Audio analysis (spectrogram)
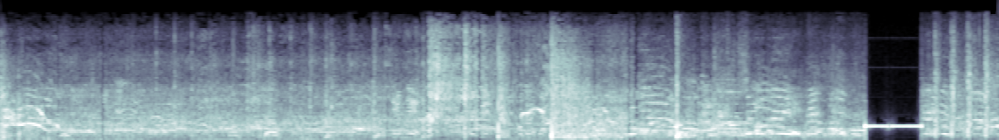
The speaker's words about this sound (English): I believe there are several fires raging now down this street. And this is what you hate to see. There are people throwing fireworks and who knows what else.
